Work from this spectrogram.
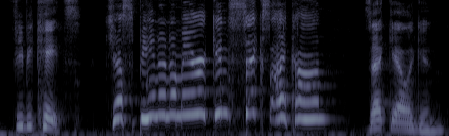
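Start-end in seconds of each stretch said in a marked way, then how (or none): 1.1-3.3 put-on much higher, sweet girl voice; young woman voice. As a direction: greet him like a sweet girl. Phoebe voiced.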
